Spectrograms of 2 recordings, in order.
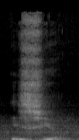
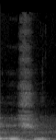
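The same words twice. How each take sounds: First: It is said with a foreign-sounding pronunciation. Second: It is said in an ordinary, native way. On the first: "when I want to, you know, sound foreign, I say issue" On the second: "personally, I just say issue"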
